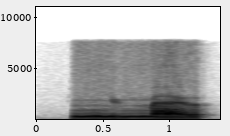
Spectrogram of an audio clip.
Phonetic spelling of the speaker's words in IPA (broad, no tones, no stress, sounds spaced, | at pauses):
nː y mː æ ə̯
